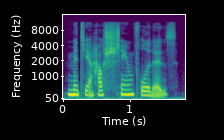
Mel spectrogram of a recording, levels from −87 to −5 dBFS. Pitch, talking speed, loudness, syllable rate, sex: 195 Hz, 165 wpm, -15 LUFS, 4.9 syllables/s, female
